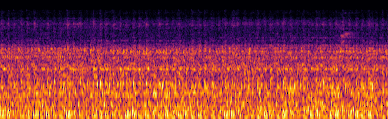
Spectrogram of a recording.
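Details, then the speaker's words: Honda Scoopy scooter left unused for weeks, possibly months, with no ignition; now running, single-cylinder putter ticking over steadily at idle without misses or stalling; owner suspects a remaining short near the turn-signal area. "oke Guys ternyata menyala ya motornya ya cuman permasalahnya sepele ya"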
